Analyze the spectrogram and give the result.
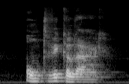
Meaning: developer
- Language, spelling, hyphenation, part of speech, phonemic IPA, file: Dutch, ontwikkelaar, ont‧wik‧ke‧laar, noun, /ɔntˈwɪkəlar/, Nl-ontwikkelaar.ogg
